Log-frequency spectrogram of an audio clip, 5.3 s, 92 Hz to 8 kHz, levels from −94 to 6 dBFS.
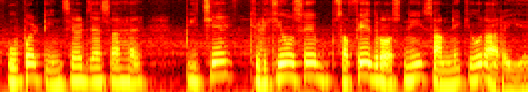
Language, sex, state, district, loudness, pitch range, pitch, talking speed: Hindi, male, Chhattisgarh, Sukma, -15 LUFS, 145-185 Hz, 160 Hz, 180 wpm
